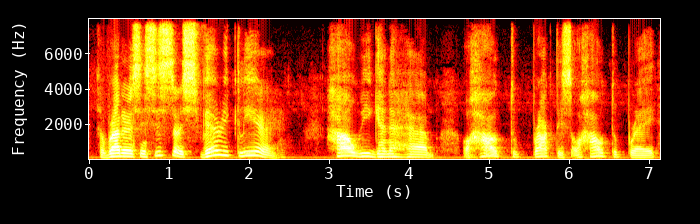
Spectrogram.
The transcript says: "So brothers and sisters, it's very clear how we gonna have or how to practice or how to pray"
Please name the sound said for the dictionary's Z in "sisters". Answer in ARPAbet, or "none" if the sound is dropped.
none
